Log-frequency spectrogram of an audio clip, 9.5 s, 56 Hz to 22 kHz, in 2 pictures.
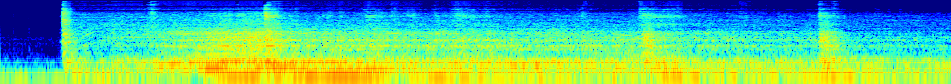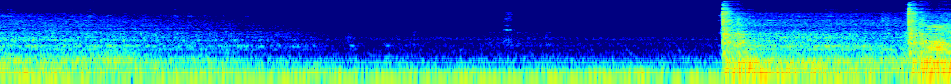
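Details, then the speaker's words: Retired 1979 fire truck with two-stroke Detroit diesel, sat for years, on weak batteries: engine turns over sluggishly in a labored surge that fades, almost rolling backwards, without catching; slow cranking, starter later banged on. "It's like rolling and then starting to roll backwards almost."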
